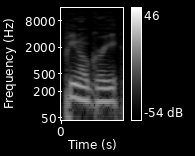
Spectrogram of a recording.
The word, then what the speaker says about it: Pinot Gris: But when it's domestic, it's just G-R-I-S, and then the S is silent, so just Pinot Gris.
